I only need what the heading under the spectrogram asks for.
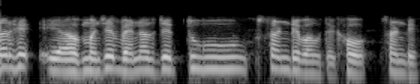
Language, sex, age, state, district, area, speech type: Marathi, male, 30-45, Maharashtra, Yavatmal, urban, conversation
